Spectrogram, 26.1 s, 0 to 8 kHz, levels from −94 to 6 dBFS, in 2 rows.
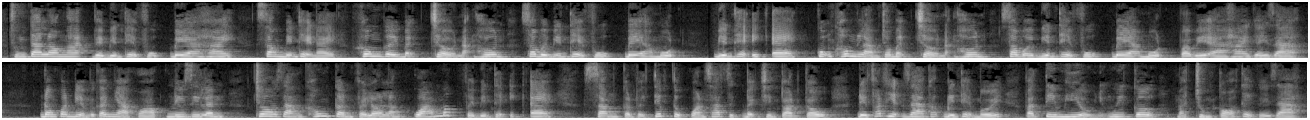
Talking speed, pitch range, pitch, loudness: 230 wpm, 220-265 Hz, 245 Hz, -18 LUFS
